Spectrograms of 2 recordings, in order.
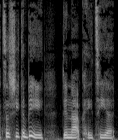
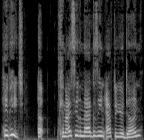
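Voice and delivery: lightly voiced young girl, a bit higher; a hint of a schoolgirl asking her friend; Tia, girl voice; 7 semitones higher, 4 dB louder than usual. A narrator's reading. Tia asks for magazine.

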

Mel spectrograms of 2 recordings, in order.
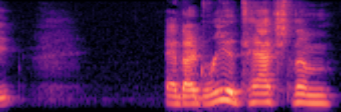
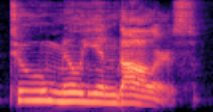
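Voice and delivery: "Two million dollars" slow and louder, each word weighted; emphatic price demand; 3 semitones higher, 5 dB louder, slower than usual. Retold or imitated. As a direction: state "Two million dollars" slowly and firmly. Names absurd price to buyer.

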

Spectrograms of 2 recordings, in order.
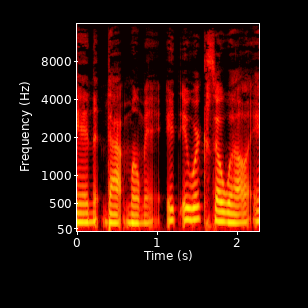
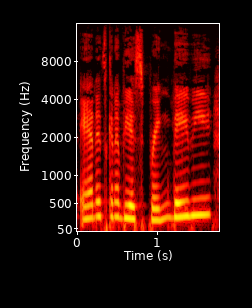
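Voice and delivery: ordinary delivery

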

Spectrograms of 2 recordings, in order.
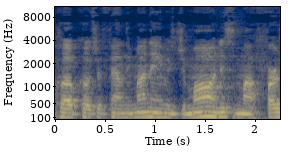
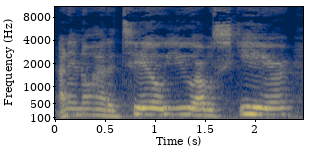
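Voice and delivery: imitating a sorry girlfriend, higher and hushed; apologetic girlfriend; 8 semitones higher, slower than usual. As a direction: play the remorseful girlfriend, slowing at the end.

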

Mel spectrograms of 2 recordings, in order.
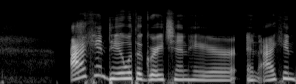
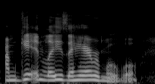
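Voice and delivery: usual speaking voice

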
